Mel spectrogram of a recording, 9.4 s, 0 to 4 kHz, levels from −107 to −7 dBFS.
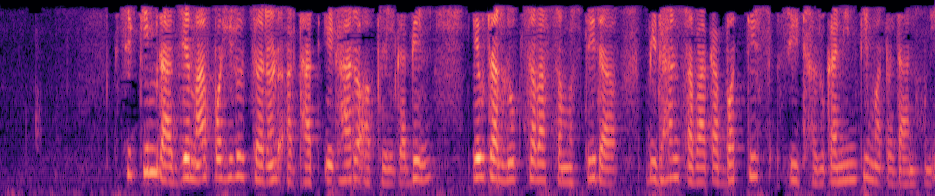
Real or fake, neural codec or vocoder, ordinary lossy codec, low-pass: fake; codec, 44.1 kHz, 7.8 kbps, Pupu-Codec; MP3, 24 kbps; 3.6 kHz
